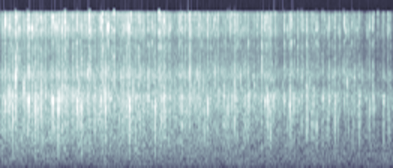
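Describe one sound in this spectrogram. A large crowd claps and applauds outdoors, slowly fading.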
